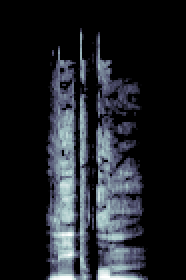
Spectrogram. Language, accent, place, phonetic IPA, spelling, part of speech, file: German, Germany, Berlin, [ˌleːk ˈʊm], leg um, verb, De-leg um.ogg
- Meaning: 1. singular imperative of umlegen 2. first-person singular present of umlegen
